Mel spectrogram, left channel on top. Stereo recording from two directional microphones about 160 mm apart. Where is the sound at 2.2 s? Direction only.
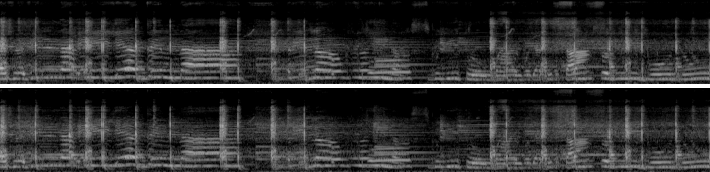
25° right (ahead or behind).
